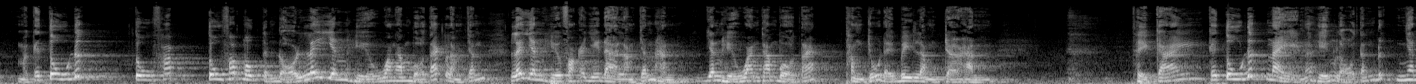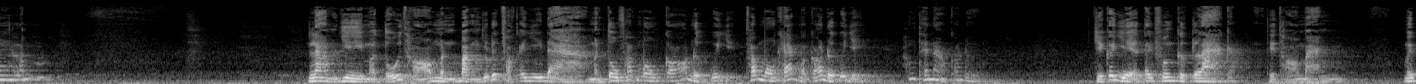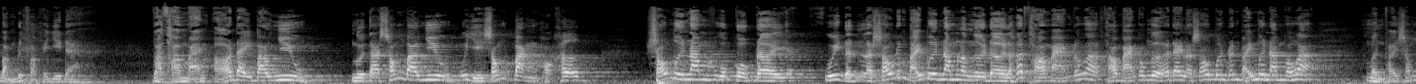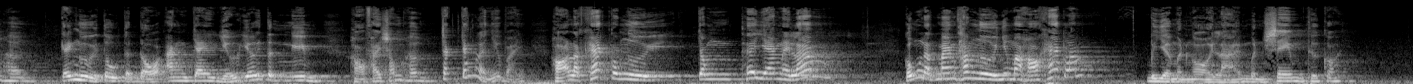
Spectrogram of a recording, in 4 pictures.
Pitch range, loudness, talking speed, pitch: 135-210 Hz, -15 LUFS, 225 wpm, 165 Hz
